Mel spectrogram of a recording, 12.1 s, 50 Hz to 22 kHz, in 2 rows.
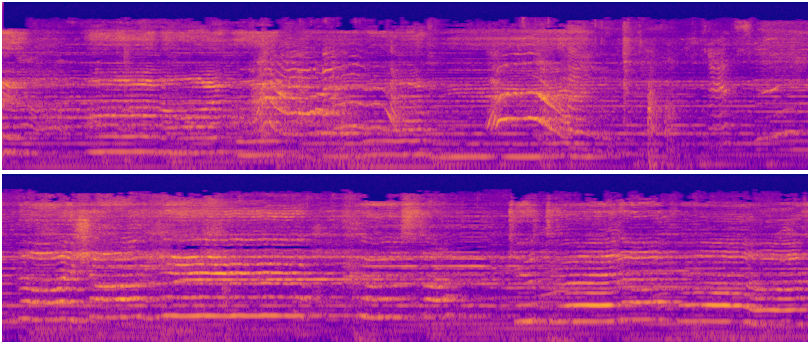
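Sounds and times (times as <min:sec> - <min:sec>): backing track music: 0:00.0 - 0:12.0
girl singing into a microphone: 0:00.0 - 0:12.0.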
